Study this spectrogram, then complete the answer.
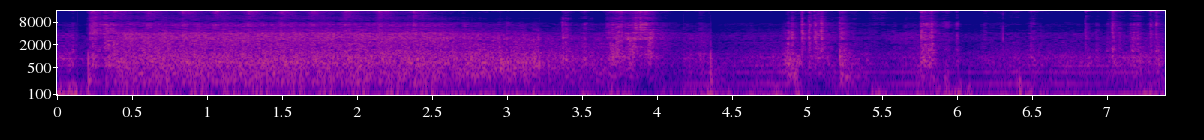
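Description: An anti-aircraft gun fires rapid automatic bursts, rattling continuously for several seconds, then breaking into shorter bursts and scattered shots, loud and close with mechanical clanking.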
